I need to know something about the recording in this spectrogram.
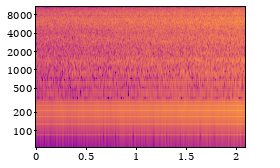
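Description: Steady hum of the twin 11-inch SPAL electric cooling fans running, with the Corvette's small-block V8 idling underneath.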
